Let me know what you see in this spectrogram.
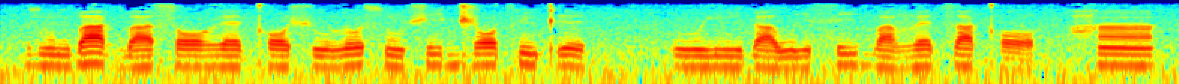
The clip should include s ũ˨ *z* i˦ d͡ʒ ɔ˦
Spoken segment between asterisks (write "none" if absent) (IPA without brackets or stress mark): ʃ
